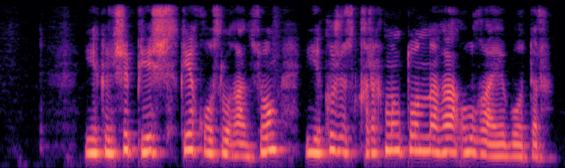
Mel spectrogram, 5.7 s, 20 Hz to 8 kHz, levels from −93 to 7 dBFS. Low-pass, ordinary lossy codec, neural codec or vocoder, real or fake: 7.2 kHz; none; none; real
